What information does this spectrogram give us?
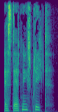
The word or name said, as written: erstatningspligt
